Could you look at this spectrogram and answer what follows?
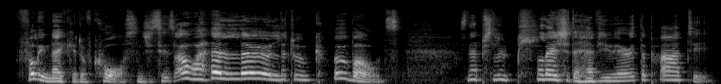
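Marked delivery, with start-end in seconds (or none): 1.8-7.0 put-on middle-aged woman voice, raised and pitched up. Narrator tells of a woman greeting two kobolds at a party, voicing a middle-aged woman. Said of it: "there's a middle-aged woman".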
